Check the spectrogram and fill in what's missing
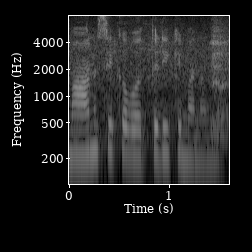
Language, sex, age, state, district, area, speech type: Telugu, female, 30-45, Andhra Pradesh, Guntur, rural, spontaneous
